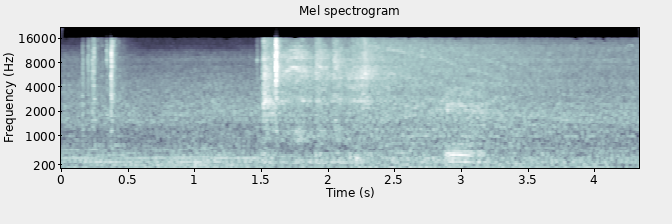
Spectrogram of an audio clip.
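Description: The Mercedes-Benz W211 E280's ignition key is turned, making sharp clicks near the start and about a second and a half in, over a steady low hum. A brief low rumble follows about two seconds in.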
